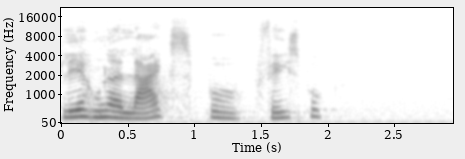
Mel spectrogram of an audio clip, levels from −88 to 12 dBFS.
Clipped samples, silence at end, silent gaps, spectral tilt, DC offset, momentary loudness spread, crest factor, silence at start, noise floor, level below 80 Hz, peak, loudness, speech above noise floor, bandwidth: under 0.1%; 1 s; none; -5 dB/octave; under 0.1%; 17 LU; 18 dB; 0 s; -74 dBFS; -76 dBFS; -24 dBFS; -41 LUFS; 33 dB; 15.5 kHz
